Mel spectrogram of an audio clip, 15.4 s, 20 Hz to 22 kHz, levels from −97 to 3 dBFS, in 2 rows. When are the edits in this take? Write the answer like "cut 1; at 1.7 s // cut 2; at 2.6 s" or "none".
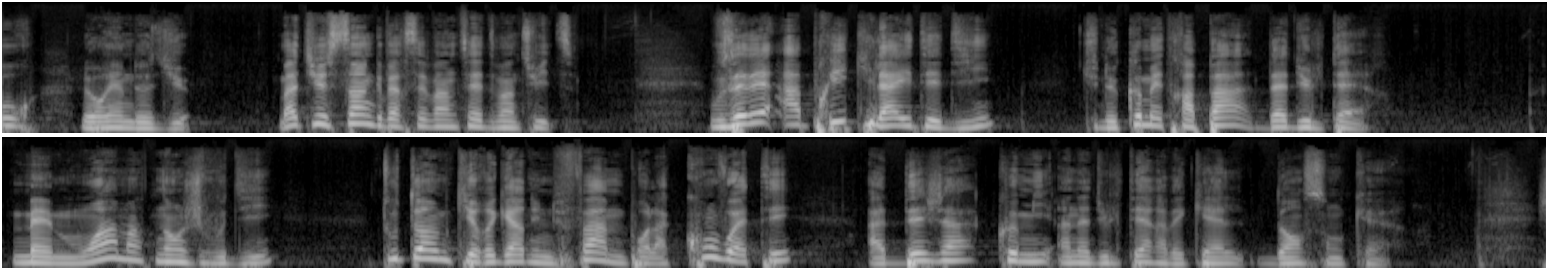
none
